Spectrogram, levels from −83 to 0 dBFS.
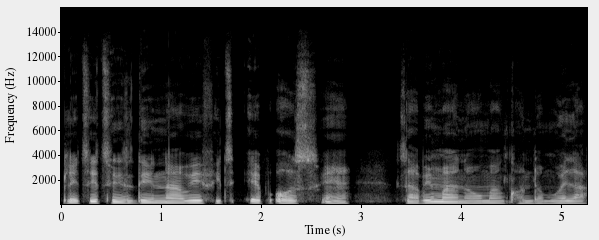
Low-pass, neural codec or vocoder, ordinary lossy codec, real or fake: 14.4 kHz; none; none; real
